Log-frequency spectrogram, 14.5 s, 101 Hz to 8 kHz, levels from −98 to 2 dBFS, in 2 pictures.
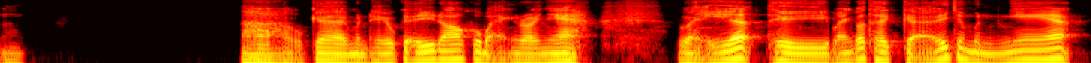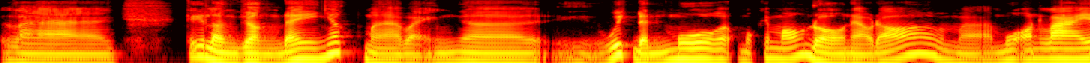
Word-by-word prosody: Ừm. 100 -1 -15 1.5
À, 90 +1 -2
ô - - -11
kê, 100 -2 +1
mình 95 -1 -4
hiểu 100 +1 -4
cái 115 - -3
ý 115 +2 +2
đó 125 +1 +2
của 125 -2 -4
bạn 100 -1 -6
rồi 95 0 -1
nha. 100 -3 0 0.5
Vậy - - -2
á - - +8
thì 100 -3 0
bạn 105 +2 -5
có - - 0
thể 115 -5 -1
kể 115 +5 -2
cho 150 - -3
mình 100 -3 -5
nghe 125 +3 0
á, 145 - +4
là 95 -3 -3 0.5
cái 170 - 0
lần 110 -8 +5
gần 95 -2 +3
đây 135 +7 +4
nhất 210 +7 +2
mà 95 -4 -2
bạn, 100 +3 -5
à, 100 -1 -1 0.5
quyết 180 +5 +3
định 95 +1 +3
mua 135 -1 +5
1 110 -4 -9
cái 145 - -4
món 145 +6 +2
đồ 100 -8 +4
nào 95 -1 0
đó 155 - +2
mà 100 -2 -6
mua 115 +5 -3
online 135 +1 +5
105 Hz, 185 wpm, -27 LUFS, 95-130 Hz, 1.5 s, á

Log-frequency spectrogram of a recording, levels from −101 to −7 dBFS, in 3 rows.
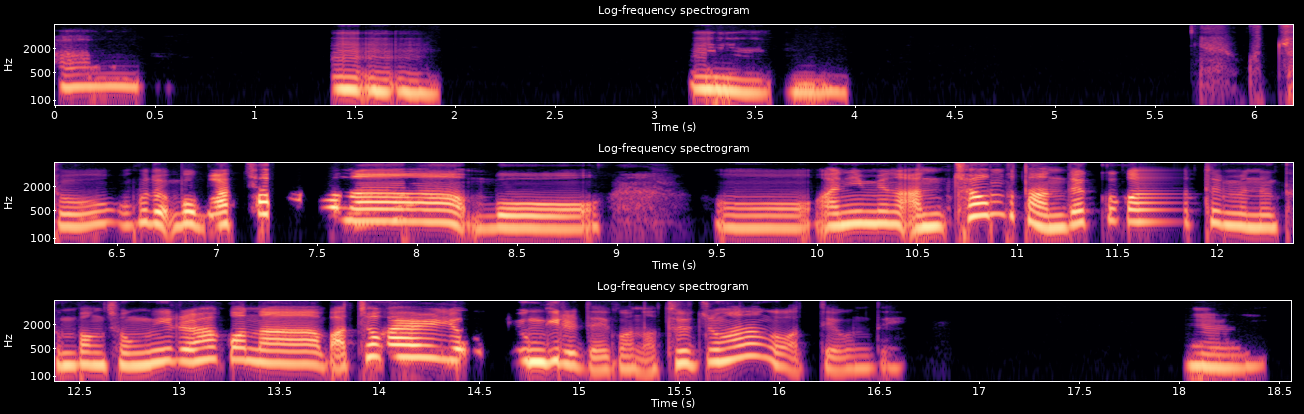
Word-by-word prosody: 아. 220 0 -7 1.2
음음음. 175 -5 -4 1.3
음. 180 -5 -2
음. 165 0 -9 2.0
그쵸. 215 +3 -7
근데 235 -3 +2
뭐 235 +2 +2
맞춰 225 - +5
가거나 275 -6 +3
뭐 180 0 -1 0.9
어 185 0 -7
아니면 230 +2 +1
안 200 +1 +1
처음부터 380 - +3
안 195 -1 +2
될 240 - +2
것 280 +3 -10
같으면은 255 -7 -2
금방 200 0 -3
정리를 225 +6 0
하거나 225 -6 +2
맞춰 320 - +2
가려고 305 +1 +5 0.2
용기를 235 -3 +3
내거나 150 -2 -9
둘 220 -1 -2
중 235 +5 -1
하나인 320 +3 -1
것 - - -5
같아요 150 0 -12
근데. 165 +1 -16 1.4
음. 180 -1 -6
215 Hz, 205 characters per minute, -18 LUFS, 185-260 Hz, 2.0 s, 맞춰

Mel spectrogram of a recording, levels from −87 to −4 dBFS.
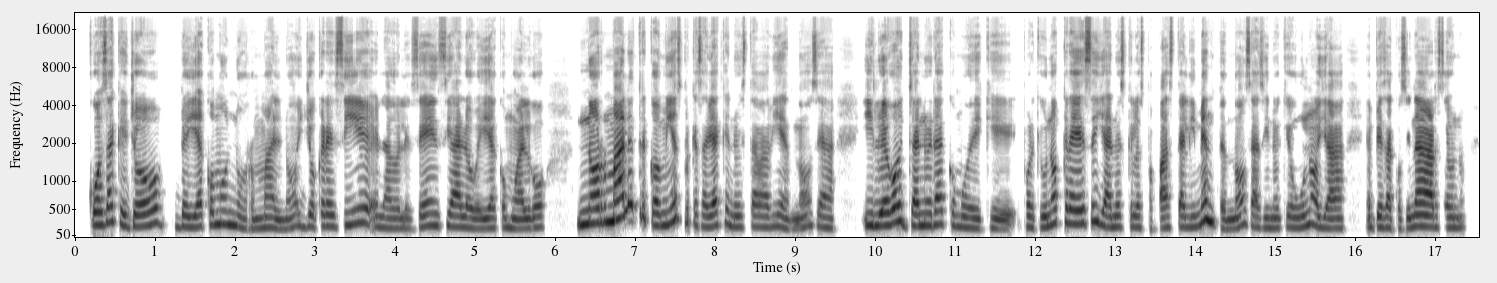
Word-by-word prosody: cosa 230 +5 +2
que 235 -7 -3
yo 215 +5 +1
veía 195 0 -1
como 235 +3 -3
normal, 175 -5 -4
¿no? 175 +5 -7
Yo 200 -1 -6
crecí 210 +4 0
en 255 -8 -2
la 175 -2 -4
adolescencia, 190 +5 -1
lo 185 -2 -2
veía 170 +1 -2
como 175 -1 -5
algo 175 +3 -2 0.4
"normal", 265 +8 +7
entre 285 - -3
comillas, 225 +10 0
porque 235 -8 -6
sabía 200 +2 +1
que 245 +2 -9
no 195 -2 -4
estaba 190 0 -5
bien, 190 -4 -4
¿no? 195 - -5
O - - -9
sea, 185 -6 -4 0.3
y 220 -1 0
luego 220 +6 +5
ya 210 -6 +2
no 215 +1 -1
era 235 +2 +1
como 195 -5 -6
de 170 -2 -4
que, 80 - -5
porque 185 -1 -7
uno 245 +7 0
crece, 250 +2 +4
ya 205 -7 +1
no 190 - -3
es 195 0 -3
que 195 - -11
los 190 -1 -4
papás 175 +3 -3
te - - -2
alimenten, 190 - +1
¿no? 175 +6 -2
O 245 - -7
sea, - - -1
sino 175 0 -6
que 190 0 -7
uno 195 +7 -1
ya 175 -1 0 0.2
empieza 185 0 -1
a - - -1
cocinarse, 190 +2 +4
uno 180 +1 -8
195 Hz, 200 wpm, -24 LUFS, 180-225 Hz, 0.4 s, normal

